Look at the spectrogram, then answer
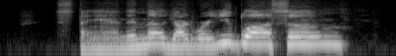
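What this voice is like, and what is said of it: Sung imitation of a rock singer. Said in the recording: “that's my impression of an REM song. I apologize to Michael Stipe.”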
